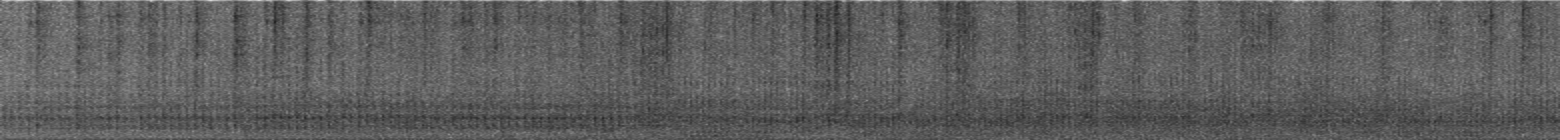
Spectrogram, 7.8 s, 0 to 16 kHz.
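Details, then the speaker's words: Polaris 400L 4x4 plow ATV, 400cc liquid-cooled two-stroke: buzzy steady idle, sounds good for a two-stroke; the light rattle on top is the exhaust, whose mount is broken and needs welding; smoking out the back. "For two-stroke, sounds good."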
